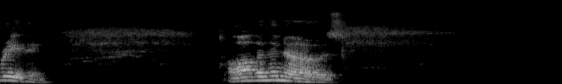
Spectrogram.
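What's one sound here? A man breathes out audibly.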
